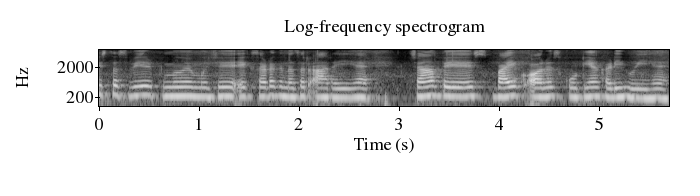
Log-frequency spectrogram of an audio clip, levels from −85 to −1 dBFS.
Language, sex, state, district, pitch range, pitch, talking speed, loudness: Hindi, female, Chandigarh, Chandigarh, 215-230 Hz, 225 Hz, 190 wpm, -19 LUFS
